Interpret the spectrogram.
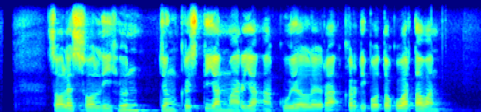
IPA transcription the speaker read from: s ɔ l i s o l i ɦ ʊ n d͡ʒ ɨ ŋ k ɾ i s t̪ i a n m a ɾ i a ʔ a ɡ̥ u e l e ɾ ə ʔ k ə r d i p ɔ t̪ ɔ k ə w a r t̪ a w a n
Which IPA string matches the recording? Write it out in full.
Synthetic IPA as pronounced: s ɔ l ɛ s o l i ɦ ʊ n d͡ʒ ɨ ŋ k ɾ i s t̪ i a n m a ɾ i a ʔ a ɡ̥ u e l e ɾ a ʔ k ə r d i p ɔ t̪ ɔ k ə w a r t̪ a w a n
